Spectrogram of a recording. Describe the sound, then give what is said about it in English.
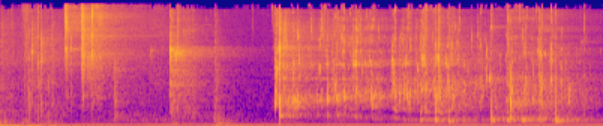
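Milk being poured, a steady splashing, gurgling stream with a brief pause early on, accompanied by light crinkling clicks and a low background hum. “And then there's the milk.”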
